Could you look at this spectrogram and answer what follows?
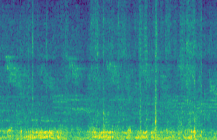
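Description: Pigeons coo continuously at a pigeon sale, several soft overlapping calls rising and falling at close range over a low ambient background.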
